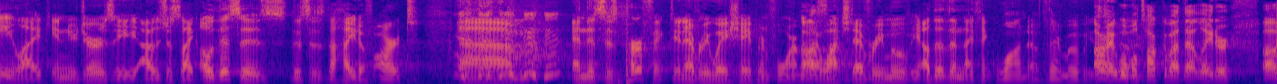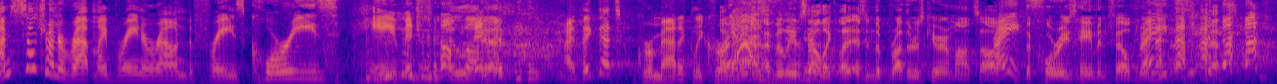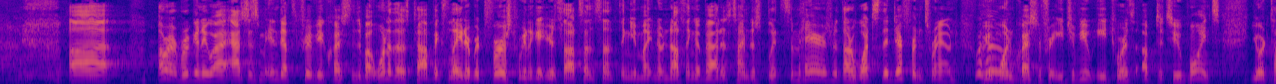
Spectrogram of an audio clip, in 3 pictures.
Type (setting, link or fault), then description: setting, busy venue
